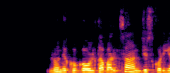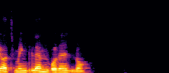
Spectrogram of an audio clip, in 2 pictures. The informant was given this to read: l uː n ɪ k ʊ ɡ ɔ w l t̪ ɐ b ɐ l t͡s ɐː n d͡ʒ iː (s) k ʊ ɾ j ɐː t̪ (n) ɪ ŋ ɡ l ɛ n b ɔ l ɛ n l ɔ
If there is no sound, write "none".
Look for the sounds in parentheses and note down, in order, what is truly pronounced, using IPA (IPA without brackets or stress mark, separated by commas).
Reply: s, m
